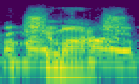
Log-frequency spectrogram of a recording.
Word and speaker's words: Shamash: Shamash? Is that the right? Am I pronouncing it right? Yeah, Shamash.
